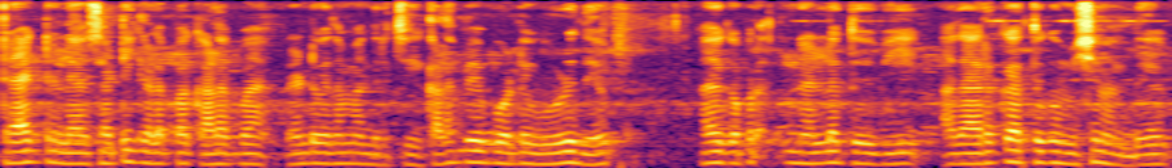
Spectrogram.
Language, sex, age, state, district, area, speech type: Tamil, male, 18-30, Tamil Nadu, Cuddalore, rural, spontaneous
